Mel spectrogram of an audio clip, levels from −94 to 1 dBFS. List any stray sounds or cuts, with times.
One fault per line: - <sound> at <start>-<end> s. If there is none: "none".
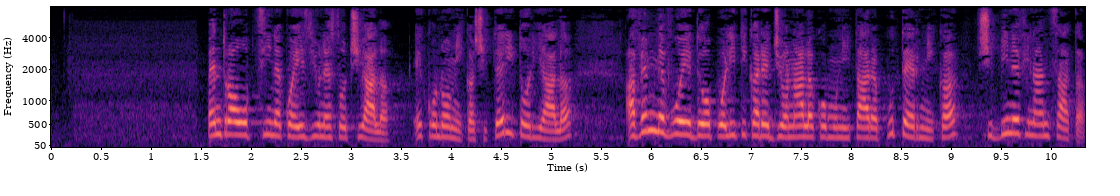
none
